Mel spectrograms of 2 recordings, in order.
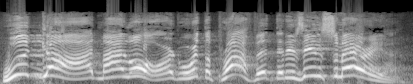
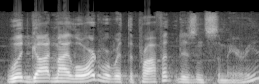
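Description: First: The sentence is said with strong exclamatory force. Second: The sentence is said flatly, without exclamatory force. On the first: The speaker calls it right. "Did I say it right? Give that boy a hand" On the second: The speaker calls it wrong. "I didn't say it right either"

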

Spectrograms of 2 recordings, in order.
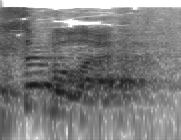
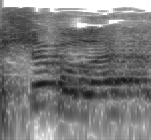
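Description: First: The word begins with an 's' sound. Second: The word begins with a 'sh' sound. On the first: The speaker is from Ephraim. "They're saying Sibboleth" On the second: The speaker is not from Ephraim. "He's saying Shibboleth"

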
